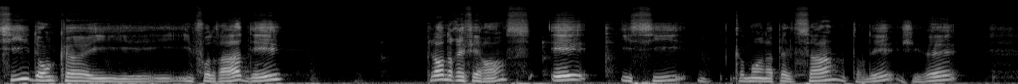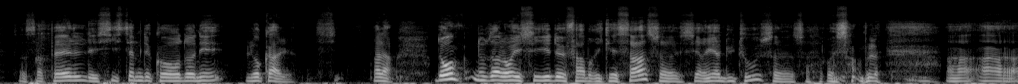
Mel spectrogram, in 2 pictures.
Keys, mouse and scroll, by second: 8.6 click, 15.6-20.3 drag.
